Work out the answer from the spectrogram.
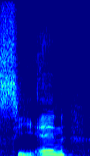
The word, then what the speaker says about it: cin: the name comes from I usually would pronounce it as C in uh some people might say sin but I I think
